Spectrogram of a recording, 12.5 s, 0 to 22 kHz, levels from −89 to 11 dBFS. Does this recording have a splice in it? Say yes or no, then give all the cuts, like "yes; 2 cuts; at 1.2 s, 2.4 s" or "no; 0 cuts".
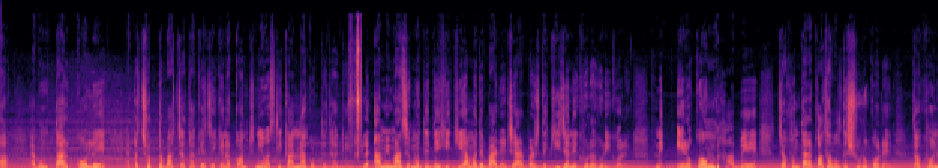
yes; 1 cut; at 4.7 s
